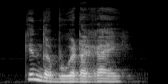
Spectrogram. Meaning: petting zoo (educational and recreational facility for familiarising children with (chiefly) farm animals)
- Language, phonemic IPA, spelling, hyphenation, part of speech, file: Dutch, /ˈkɪn.dər.bur.dəˌrɛi̯/, kinderboerderij, kin‧der‧boer‧de‧rij, noun, Nl-kinderboerderij.ogg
